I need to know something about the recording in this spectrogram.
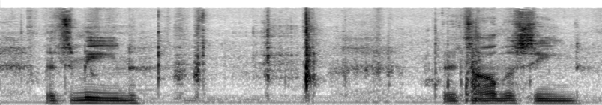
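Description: A plastic blister pack crackles as it is handled.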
